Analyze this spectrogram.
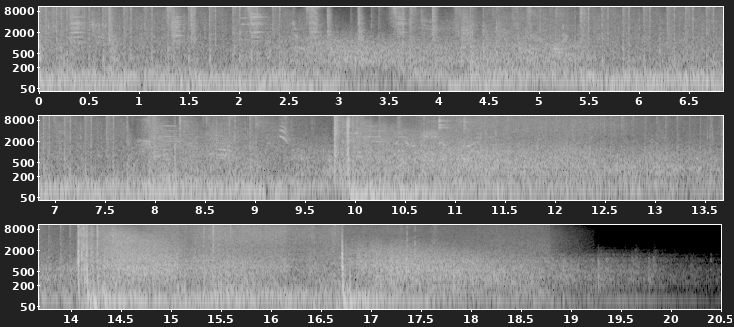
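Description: Water rushes and splashes against a ship's hull.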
